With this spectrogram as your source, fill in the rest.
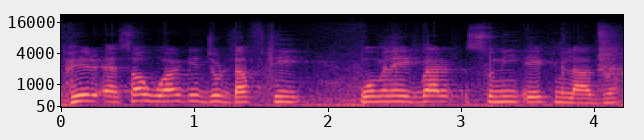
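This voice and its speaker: Noticeable background noise sits behind the speaker. She is a woman with a fairly high pitch. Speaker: naat reciter and teacher. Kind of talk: interview.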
